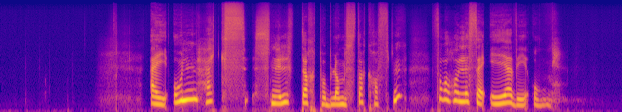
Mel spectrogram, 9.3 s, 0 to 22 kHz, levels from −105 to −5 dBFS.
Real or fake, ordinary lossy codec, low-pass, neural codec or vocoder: fake; none; 19.8 kHz; autoencoder, 48 kHz, 32 numbers a frame, DAC-VAE, trained on Japanese speech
